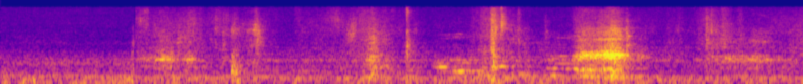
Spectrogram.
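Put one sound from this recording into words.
A young man speaks through a face mask, close by.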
